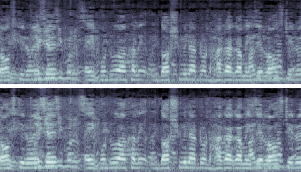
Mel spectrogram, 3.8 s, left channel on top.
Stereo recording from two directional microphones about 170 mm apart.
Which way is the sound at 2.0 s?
15° right (ahead or behind).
